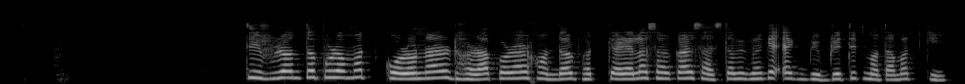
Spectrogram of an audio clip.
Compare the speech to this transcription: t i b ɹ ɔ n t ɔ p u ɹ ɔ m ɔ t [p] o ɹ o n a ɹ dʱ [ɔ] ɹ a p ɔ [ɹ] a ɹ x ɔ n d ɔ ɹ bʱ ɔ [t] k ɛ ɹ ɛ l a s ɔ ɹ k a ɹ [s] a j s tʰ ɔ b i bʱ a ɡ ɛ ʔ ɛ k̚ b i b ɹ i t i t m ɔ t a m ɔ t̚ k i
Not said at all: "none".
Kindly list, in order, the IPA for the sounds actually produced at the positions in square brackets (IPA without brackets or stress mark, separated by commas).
k, ɔ, ɹ, t, s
